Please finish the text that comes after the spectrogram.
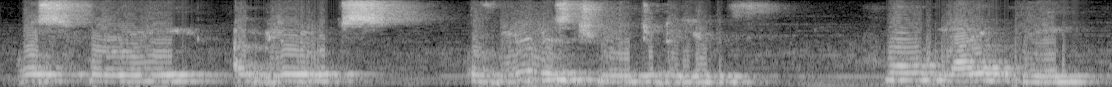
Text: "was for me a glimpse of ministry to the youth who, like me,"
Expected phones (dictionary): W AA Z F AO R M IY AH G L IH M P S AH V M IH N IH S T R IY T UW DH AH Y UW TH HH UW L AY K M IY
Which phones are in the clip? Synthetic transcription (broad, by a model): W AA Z F AO R M IY AH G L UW P S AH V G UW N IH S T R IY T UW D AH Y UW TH HH UW L AY K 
